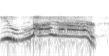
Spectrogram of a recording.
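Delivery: play-acted, very high, angry, drawn-out yell. Speaker recounting what they yelled at a cat, retelling a shout. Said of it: "And I just shouted".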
